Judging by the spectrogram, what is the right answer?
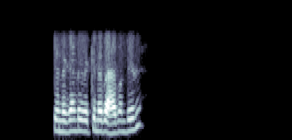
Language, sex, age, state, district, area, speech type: Dogri, female, 45-60, Jammu and Kashmir, Reasi, rural, conversation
